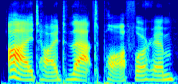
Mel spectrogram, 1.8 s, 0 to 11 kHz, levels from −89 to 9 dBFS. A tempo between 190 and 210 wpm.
Yes: average, 200 wpm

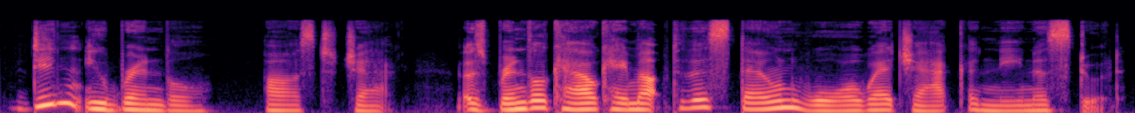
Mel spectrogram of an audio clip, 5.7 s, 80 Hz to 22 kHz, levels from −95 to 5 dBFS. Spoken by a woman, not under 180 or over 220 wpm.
Yes: female; average, 200 wpm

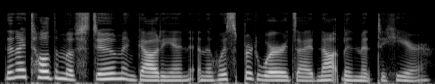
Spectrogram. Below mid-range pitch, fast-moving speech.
No: high, 215 Hz; fast, 260 wpm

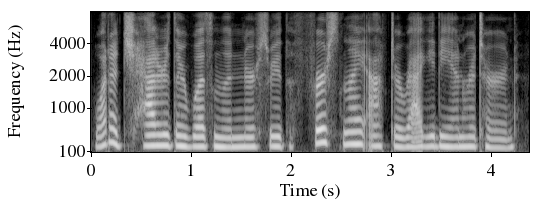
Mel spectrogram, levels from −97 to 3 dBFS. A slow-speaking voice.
No: fast, 205 wpm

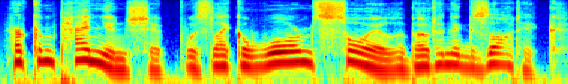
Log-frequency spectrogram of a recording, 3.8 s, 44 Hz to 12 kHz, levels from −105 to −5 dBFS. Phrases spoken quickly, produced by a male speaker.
No: average, 160 wpm; male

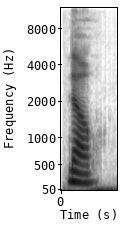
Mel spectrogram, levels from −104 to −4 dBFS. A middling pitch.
Yes: medium, 175 Hz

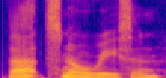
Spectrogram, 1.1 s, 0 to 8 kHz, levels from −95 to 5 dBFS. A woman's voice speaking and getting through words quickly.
No: female; average, 160 wpm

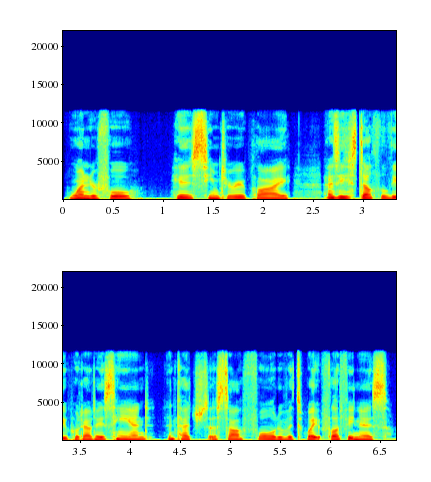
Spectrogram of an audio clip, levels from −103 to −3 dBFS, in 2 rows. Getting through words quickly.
No: average, 190 wpm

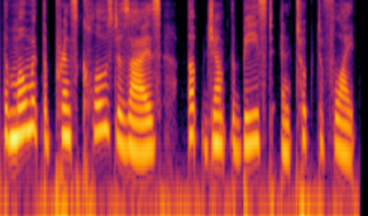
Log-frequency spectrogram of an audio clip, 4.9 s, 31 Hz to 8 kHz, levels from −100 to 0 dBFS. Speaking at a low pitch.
No: high, 210 Hz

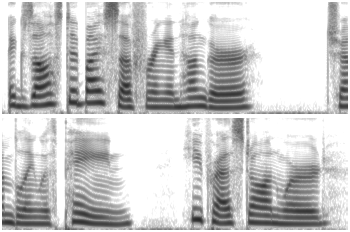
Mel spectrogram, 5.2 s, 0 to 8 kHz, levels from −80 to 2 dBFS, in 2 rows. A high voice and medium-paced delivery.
No: high, 210 Hz; slow, 125 wpm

